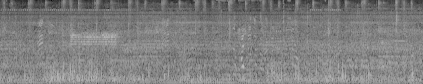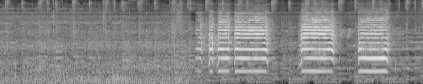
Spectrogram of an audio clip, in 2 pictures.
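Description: Rumble of an auto-rickshaw riding over a rough dirt road, with a steady low hum. About twelve seconds in it gives way to loud, repeated blasts of a blown plastic toy trumpet, each held briefly at a steady pitch with short gaps between them.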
